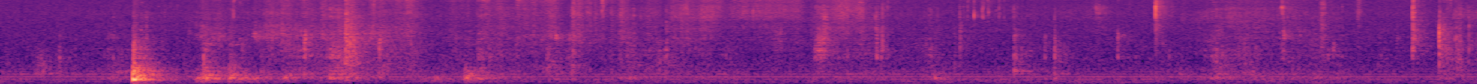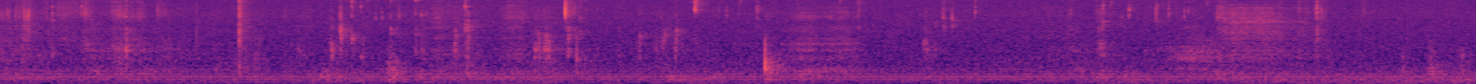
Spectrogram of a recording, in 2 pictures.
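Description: Close-miked mouth sounds of eating a chocolate truffle dessert topped with whipped cream: wet chewing and lip smacks with scattered short clicks, the loudest a sharp click about a second in.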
